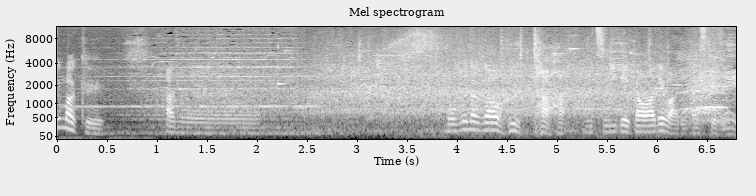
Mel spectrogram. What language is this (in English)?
Japanese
